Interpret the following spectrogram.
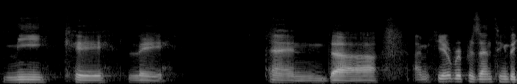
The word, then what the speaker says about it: Michele: For the ones that don't know how to read Thai, it's pronounced Michele.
